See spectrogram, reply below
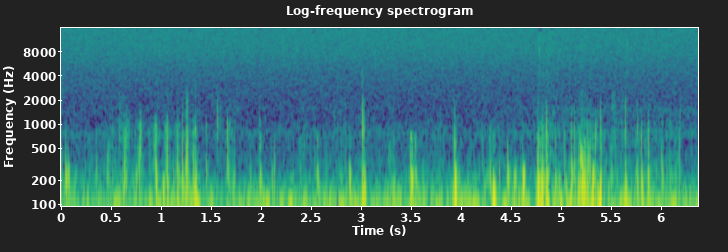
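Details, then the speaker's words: Bowel sounds after exercising on an empty stomach, with nausea and a cramping feeling in the stomach and intestines: continuous low rumbling with rapid bubbling gurgles and loud stomach growling. "Lúc đó mình có cảm giác bụng và ruột như quặn lại 😫! Vì thế mà âm thanh đường tiêu hóa trở nên ồn ào! !!"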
